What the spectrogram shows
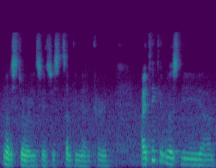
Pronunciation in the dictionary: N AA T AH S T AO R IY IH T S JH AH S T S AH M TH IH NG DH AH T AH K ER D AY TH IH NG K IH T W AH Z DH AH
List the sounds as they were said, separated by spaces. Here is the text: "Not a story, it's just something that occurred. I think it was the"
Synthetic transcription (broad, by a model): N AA T AH S T AO R IY IH T S JH AH S T S AH M TH IH NG DH AH T AH K ER D AY TH IH NG K IH T W AH Z DH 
